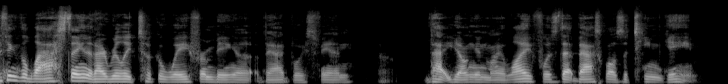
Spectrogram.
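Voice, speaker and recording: This man has an unremarkable speaking voice at a medium pitch, with ordinary pitch variation. He talks at a moderate pace, and the recording is very clean with a silent background. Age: 30s. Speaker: sports podcast co-host. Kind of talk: casual chat.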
